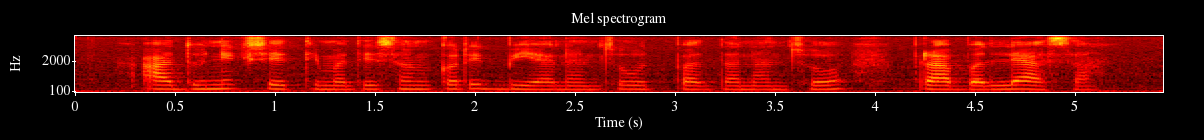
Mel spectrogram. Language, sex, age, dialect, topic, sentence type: Marathi, female, 56-60, Southern Konkan, agriculture, statement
